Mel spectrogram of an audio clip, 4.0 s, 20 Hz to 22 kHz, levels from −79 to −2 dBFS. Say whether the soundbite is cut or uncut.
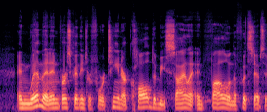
cut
